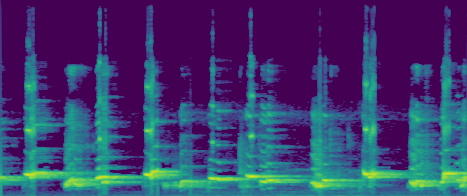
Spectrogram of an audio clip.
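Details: Long-breathed, melodious ropel song from a yellow-vented bulbul, recorded for training and luring birds: lively whistled slurs in rapid sequence, some drawn-out level notes among them, bright high clicks over a silent background.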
